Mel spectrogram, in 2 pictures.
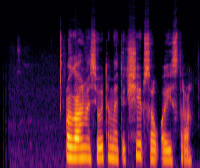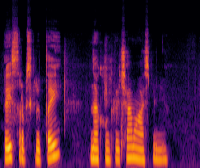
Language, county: Lithuanian, Kaunas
